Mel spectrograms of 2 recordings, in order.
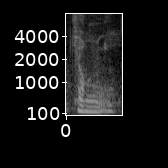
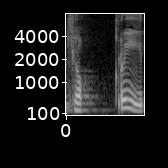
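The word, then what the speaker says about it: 격리: karantina Nah itu namanya kyong ni Tapi bacanya bukan kyokri tetapi kyong ni jadi kyoknya menjadi Eng rnya menjadi Nen ya jadi kyong Nika pulyo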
